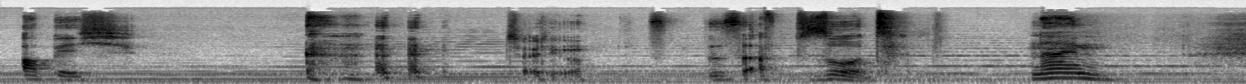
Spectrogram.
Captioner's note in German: lachend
